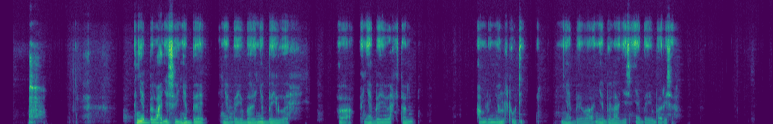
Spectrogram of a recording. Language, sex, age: Wolof, male, 18-24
